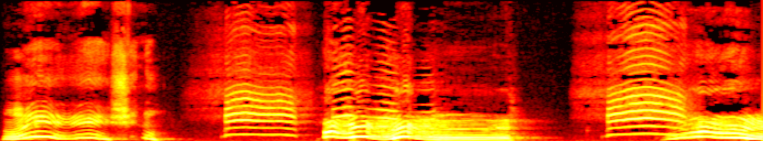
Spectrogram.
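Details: Siberian Husky Max, one and a half years old, talking back to a squeaking toy: wavering woo-woo vocal, then a long sustained moaning note and a rising yowl, interleaved with high, steady squeaks of the toy.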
